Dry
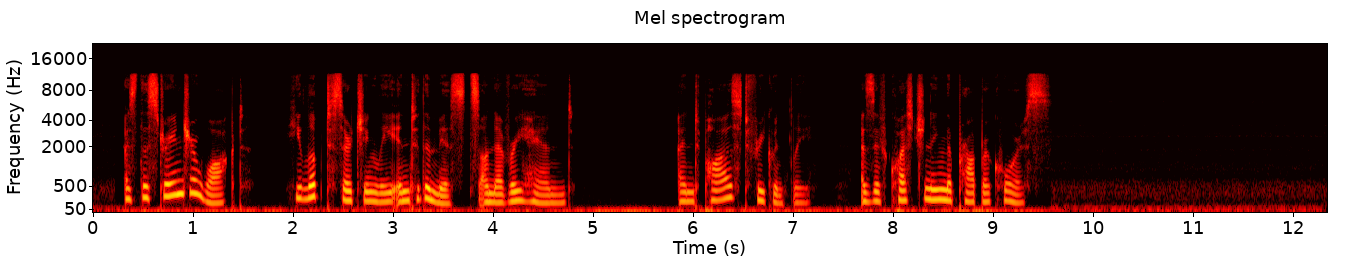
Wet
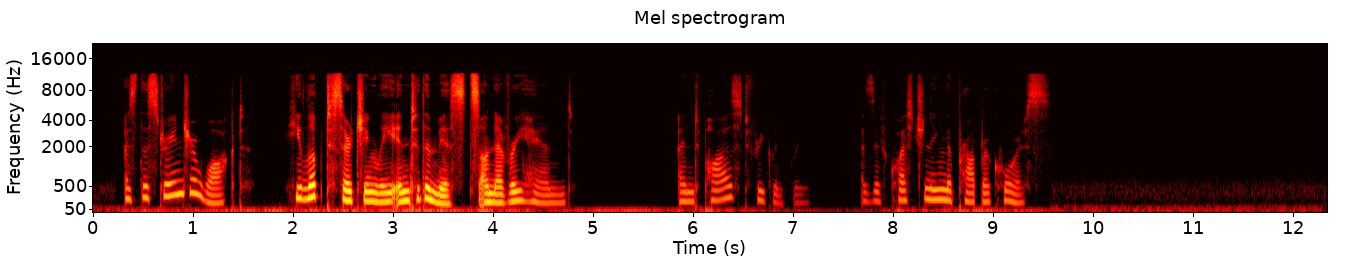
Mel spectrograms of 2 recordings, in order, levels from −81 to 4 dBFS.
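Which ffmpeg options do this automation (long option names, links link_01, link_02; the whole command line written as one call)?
ffmpeg -i in.wav -af "volume=19dB,afade=type=in:start_time=1.24:duration=0.92:silence=0.375837,afade=type=out:start_time=3.92:duration=0.55:silence=0.316228,afade=type=out:start_time=6.06:duration=0.91:silence=0.251189,afade=type=in:start_time=7.71:duration=0.64:silence=0.251189" out.wav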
